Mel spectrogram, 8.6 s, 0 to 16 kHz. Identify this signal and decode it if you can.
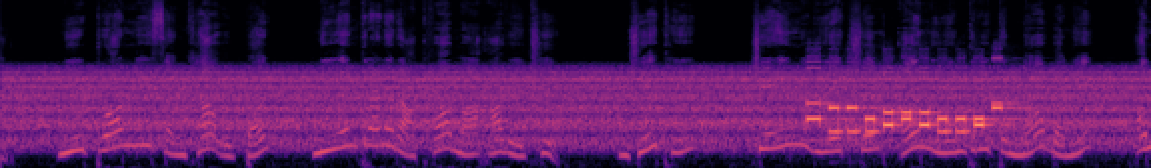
Multi-frequency trunk signalling (R1, as on North American trunks), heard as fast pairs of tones, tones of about 70 ms, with phone line noise, room echo and speech in Gujarati. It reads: KP 772565223 ST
